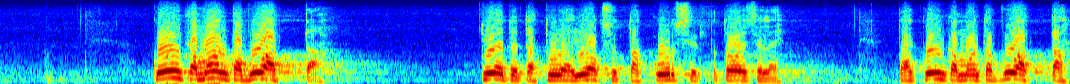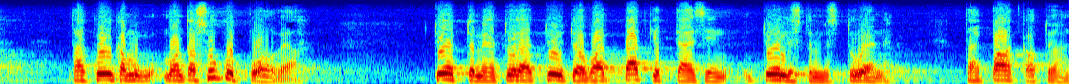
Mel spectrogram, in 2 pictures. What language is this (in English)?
Finnish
